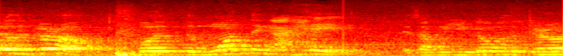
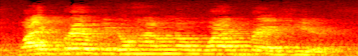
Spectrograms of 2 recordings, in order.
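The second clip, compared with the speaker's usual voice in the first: higher, louder imitation of a Filipino accent; Filipino lady; 4 semitones higher, 7 dB louder than usual. Filipino sandwich lady asking the customer, Filipino accent. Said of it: "there was this Filipino lady there".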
